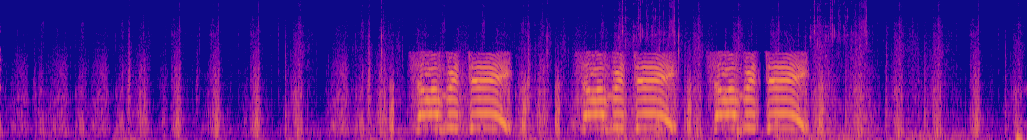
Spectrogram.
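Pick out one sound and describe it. Footsteps tread steadily on hard ground.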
